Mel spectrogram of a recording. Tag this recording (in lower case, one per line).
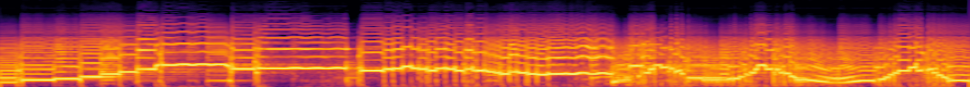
electric guitar
effects unit
musical instrument
plucked string instrument
guitar
music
